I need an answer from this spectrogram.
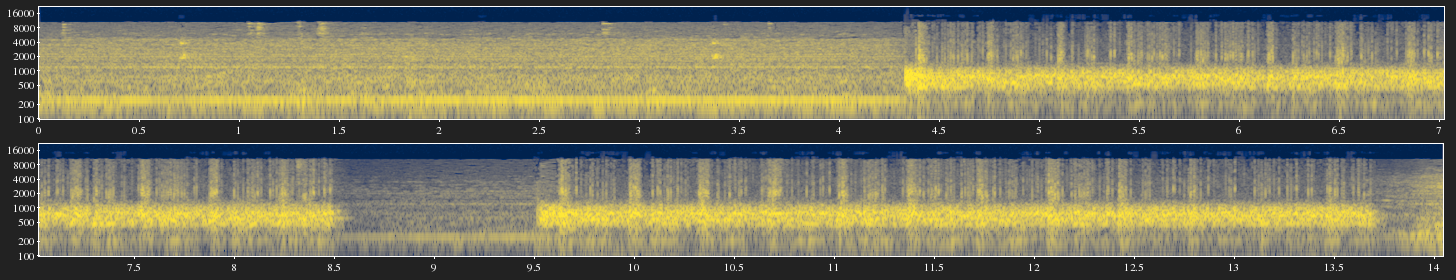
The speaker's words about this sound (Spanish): Justo aquí, el latido del corazón.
